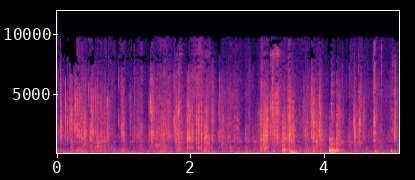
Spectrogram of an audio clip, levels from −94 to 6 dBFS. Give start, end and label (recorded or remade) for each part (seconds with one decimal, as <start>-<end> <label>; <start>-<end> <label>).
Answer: 0.0-1.2 remade; 1.2-2.2 recorded; 2.2-5.1 remade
